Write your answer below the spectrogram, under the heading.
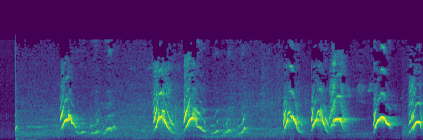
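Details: Calling female cockatiel addressing a male, sharp arched whistles repeated in bursts with softer lower chirps between them, over a faint hiss of background noise.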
